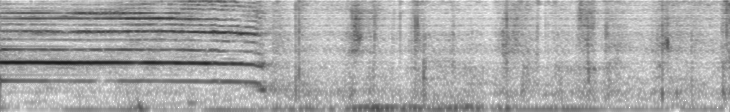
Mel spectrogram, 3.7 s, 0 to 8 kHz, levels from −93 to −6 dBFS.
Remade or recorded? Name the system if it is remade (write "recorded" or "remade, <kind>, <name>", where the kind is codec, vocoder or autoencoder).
remade, codec, SNAC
